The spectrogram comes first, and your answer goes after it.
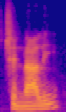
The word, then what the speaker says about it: Chinali: So we have on set with us, and did I get the pronunciation right? It's Chinali. It is perfect.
